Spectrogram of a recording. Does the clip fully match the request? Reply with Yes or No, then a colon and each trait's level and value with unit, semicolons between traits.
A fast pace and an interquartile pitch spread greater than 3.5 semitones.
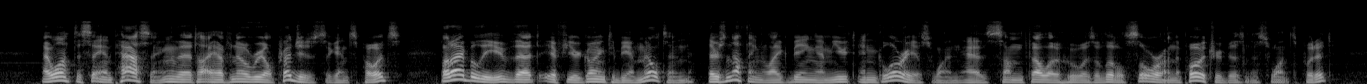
Yes: fast, 210 wpm; average, 4.0 semitones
